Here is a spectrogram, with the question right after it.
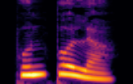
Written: ಪನಿಪುಲ್

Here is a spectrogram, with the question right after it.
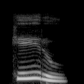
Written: ಕೇರು

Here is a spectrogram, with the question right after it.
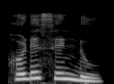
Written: ಹೊಡೆಸೆಂಡು

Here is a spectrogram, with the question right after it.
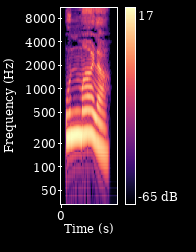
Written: ಉನ್ಮಾಳ

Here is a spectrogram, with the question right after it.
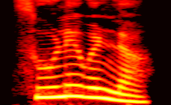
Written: ಸೂಳೆವಳ್ಳ

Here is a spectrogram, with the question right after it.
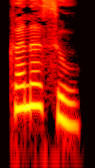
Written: ಘನಿಸು

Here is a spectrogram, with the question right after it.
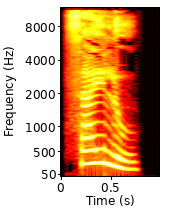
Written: ಸೈಲು

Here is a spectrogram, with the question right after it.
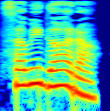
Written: ಸಾವುಕಾರಿ

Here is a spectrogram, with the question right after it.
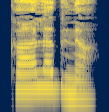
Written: ಘಲಕನೆ

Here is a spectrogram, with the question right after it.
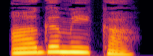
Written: ಆಗಾಮಿಕ

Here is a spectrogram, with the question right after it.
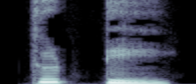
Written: ತುಟ್ಟಿ

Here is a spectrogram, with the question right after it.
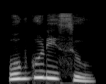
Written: ಒಗ್ಗೂಡಿಸು

